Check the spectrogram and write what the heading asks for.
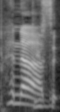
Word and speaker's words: Pnub: Pnub. – Do you pronounce the P? It's P-N-U-B or whatever. Nub? – Pnub. – Pnub.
